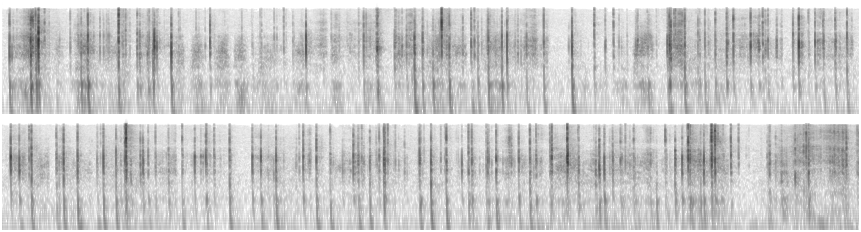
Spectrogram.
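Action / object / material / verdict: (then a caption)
tap / glossy wrapping paper on a small cylindrical gift / paper / none. Fingertips and long nails tap and scratch the wrapped top of a small cylindrical gift covered in glossy light-blue bulldog-print paper with taped, folded ends. A dense, steady stream of sharp, dry taps and crinkly scratches fills the clip, bright and papery with almost no low end, each tap stopping instantly without ringing.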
